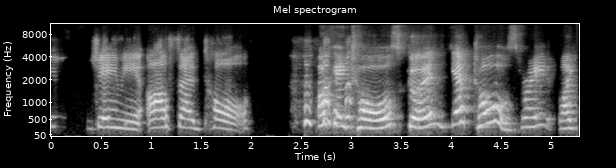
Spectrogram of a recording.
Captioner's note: laughs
